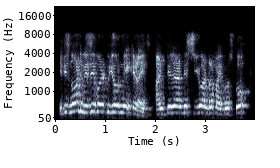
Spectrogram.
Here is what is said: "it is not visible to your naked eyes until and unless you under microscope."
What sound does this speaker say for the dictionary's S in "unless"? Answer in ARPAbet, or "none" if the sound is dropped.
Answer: none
